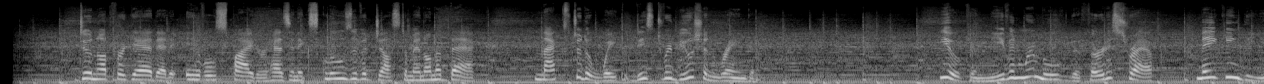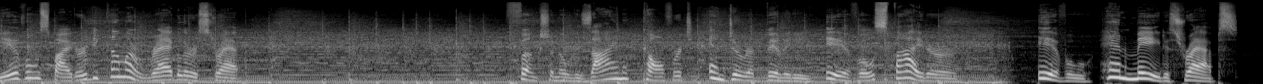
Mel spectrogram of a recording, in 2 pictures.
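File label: Commercial, female; PT BR EN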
